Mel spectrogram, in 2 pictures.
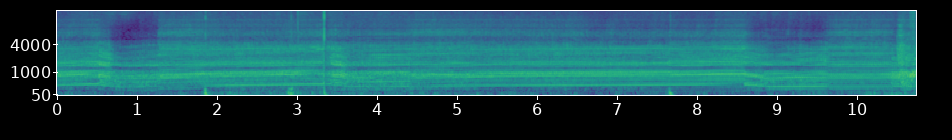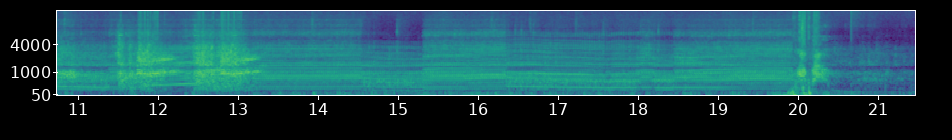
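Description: A car engine hums and revs up and down as the car speeds along.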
